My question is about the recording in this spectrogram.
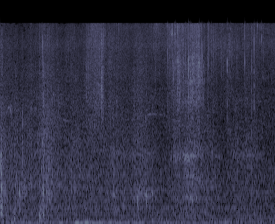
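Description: Faint footsteps and rustling of dry vegetation, over quiet outdoor background noise.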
